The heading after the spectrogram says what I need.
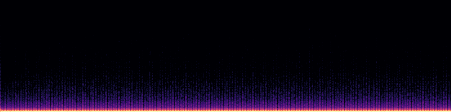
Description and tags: an electronic machine running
